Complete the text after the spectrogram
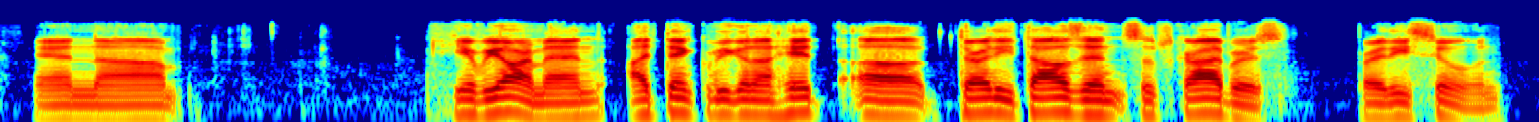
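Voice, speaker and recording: A man speaks at a fairly slow pace with long, frequent pauses and a slight Bosnian accent. His pitch is fairly low, with ordinary variation. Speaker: truck driver and live streamer. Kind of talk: casual live stream chat. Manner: animated.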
